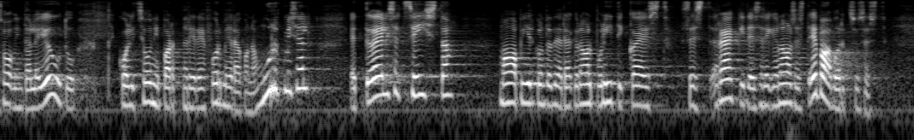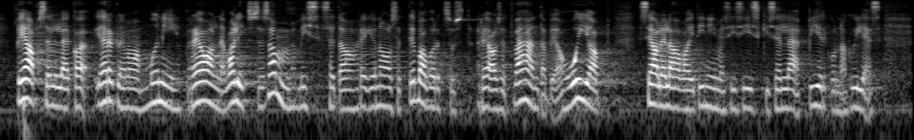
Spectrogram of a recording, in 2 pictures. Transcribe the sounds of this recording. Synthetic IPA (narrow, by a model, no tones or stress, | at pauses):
so̞ːvint̪ɑlːejɤwd̪̥uko̞ɑlit̪sio̞ːnʲipɑrt̪ne̞ɾiɾe̞fo̞rmieɾɑko̞nːɑmurd̪̥mise̞l | e̞t̪ːɤe̞lise̞lt̪se̞jst̪ɑ | mɑːpiːrko̞nd̪ɑd̪̥e̞ɾe̞ɡ̥io̞nɑːlpo̞liːt̪ˑikːˑɑe̞ːst̪ | se̞st̪ræːkˑːid̪̥e̞sre̞ɡ̥io̞nɑːlse̞st̪e̞b̥ɑvɤrt̪suse̞st̪ | pe̞ɑb̥se̞lekɑjærɡ̥ne̞mɑmɤnʲire̞ɑːlne̞vɑlʲit̪su̥se̞sɑmːmisːe̞d̪̥ɑɾe̞ɡ̥io̞nɑːlse̞t̪ːˑe̞bɑvɤrt̪sust̪re̞ɑːls̬e̞lt̪væɦænd̪̥ɑb̥jɑ̰ho̞jːɑb̥ | se̞ɑle̞lɑvɑjd̪̥inʲime̞sisiːskise̞lːe̞piːrko̞nːɑkylʲjḛs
